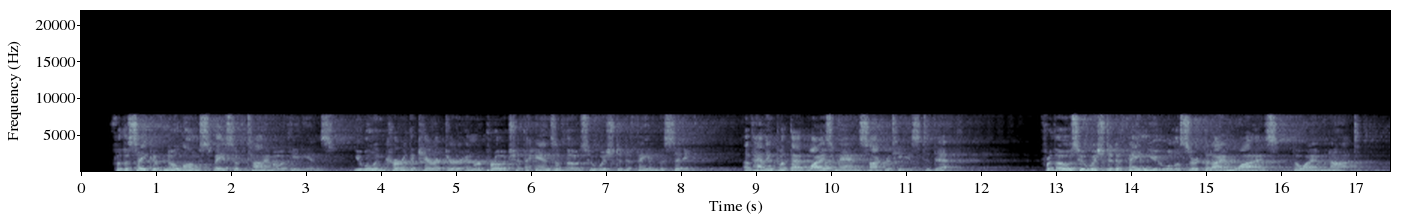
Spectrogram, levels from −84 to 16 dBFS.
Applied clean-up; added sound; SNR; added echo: none; Cowbell; 15 dB; reverberation time 2.6 s.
